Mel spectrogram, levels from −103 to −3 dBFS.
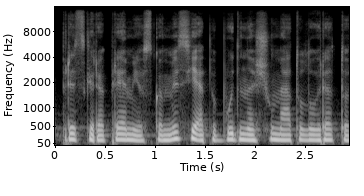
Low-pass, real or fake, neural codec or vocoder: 14.4 kHz; fake; autoencoder, 48 kHz, 128 numbers a frame, DAC-VAE, trained on Japanese speech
